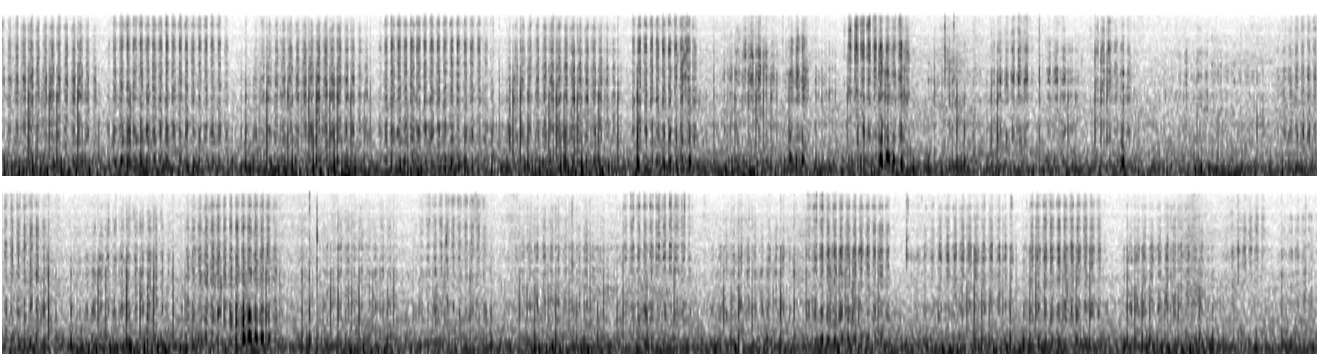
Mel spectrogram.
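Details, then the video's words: Lily, a domestic cat, purrs loudly and continuously in a quiet indoor setting, producing a deep motor-like rumble that swells and eases in a regular breathing rhythm, with a couple of faint soft clicks. "Lily cat Power Grrrrr...고양이 릴리 파워골골"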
